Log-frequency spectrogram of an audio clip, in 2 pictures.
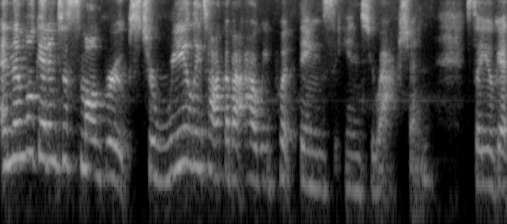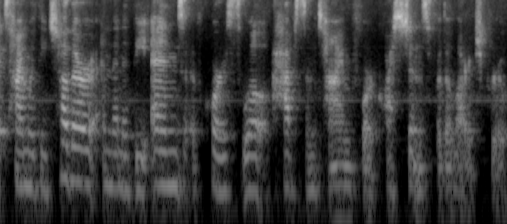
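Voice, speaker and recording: A woman's medium-pitched voice with vocal fry, very wide pitch swings, big swings in loudness, a moderate pace and hardly any pauses. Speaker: workshop facilitator. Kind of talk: online workshop presentation. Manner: animated.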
